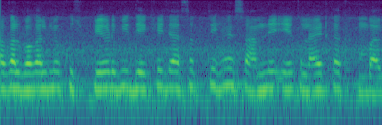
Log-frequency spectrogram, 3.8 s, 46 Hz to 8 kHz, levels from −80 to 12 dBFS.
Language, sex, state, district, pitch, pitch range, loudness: Hindi, male, Uttar Pradesh, Jalaun, 205 Hz, 195-210 Hz, -18 LUFS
